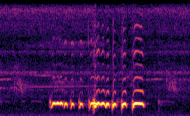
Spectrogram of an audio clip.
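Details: Local Indonesian zebra dove cooing on a recording used to prompt caged doves to call: one phrase of about six fast, clipped notes that rise slightly in strength toward the end, over a low hum.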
